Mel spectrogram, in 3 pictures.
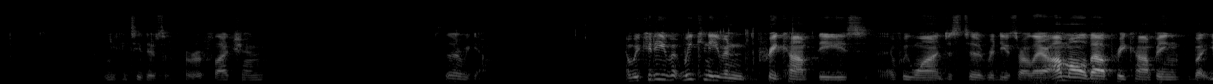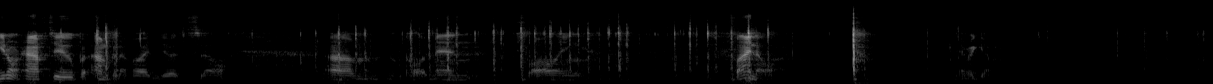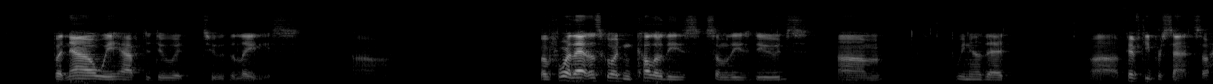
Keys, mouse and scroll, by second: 4.5 space, 5.8 click, 13.2 shift+click, 13.2 ctrl+shift+c, 15.8-20.2 typing, 20.7 Return, 22.8 click, 29.7-36.3 drag.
